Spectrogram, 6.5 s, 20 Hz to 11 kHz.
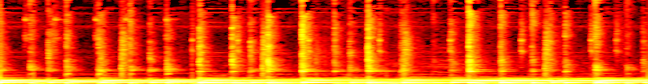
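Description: Handpan played with both hands in a 3-over-2 polyrhythm: a quick run of struck, ringing steel notes, with a stronger stroke roughly once a second.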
